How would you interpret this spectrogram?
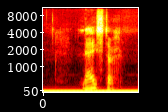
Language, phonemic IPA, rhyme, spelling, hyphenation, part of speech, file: Dutch, /ˈlɛi̯s.tər/, -ɛi̯stər, lijster, lijs‧ter, noun, Nl-lijster.ogg
- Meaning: a thrush, one of several species of songbirds of the family Turdidae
